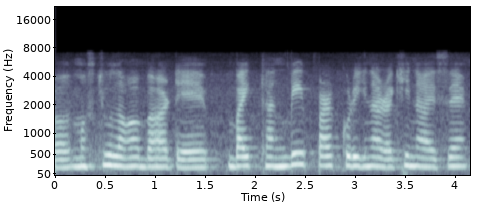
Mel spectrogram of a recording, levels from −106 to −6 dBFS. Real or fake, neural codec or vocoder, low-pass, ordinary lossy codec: real; none; 7.2 kHz; none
